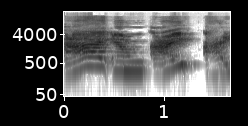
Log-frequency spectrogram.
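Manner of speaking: very slow, stuttering restart stammered on I. Addressing two listeners laughing at them, about to explain, stuttering. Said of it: "I'm stuttering because".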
